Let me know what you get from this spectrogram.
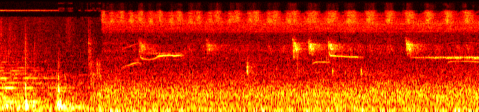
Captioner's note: birds chirping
